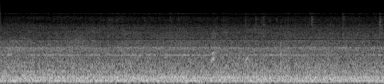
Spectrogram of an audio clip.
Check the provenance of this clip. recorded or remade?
recorded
